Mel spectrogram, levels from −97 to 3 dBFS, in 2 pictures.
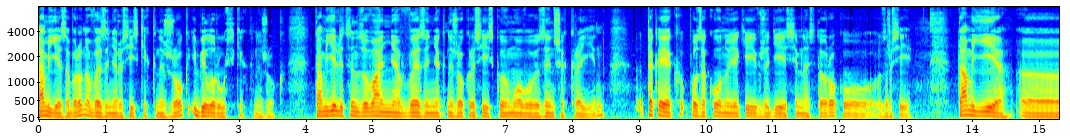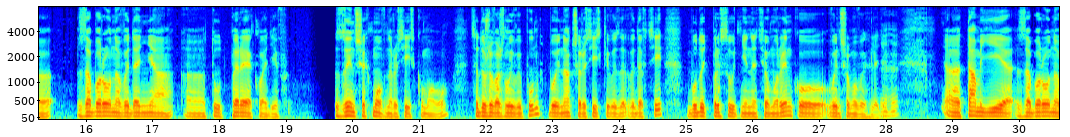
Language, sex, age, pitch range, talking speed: Ukrainian, male, 50-69, 80-100 Hz, 120 wpm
